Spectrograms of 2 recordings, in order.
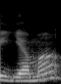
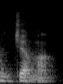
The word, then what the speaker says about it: Yama: So you can either say Yama or Jama.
